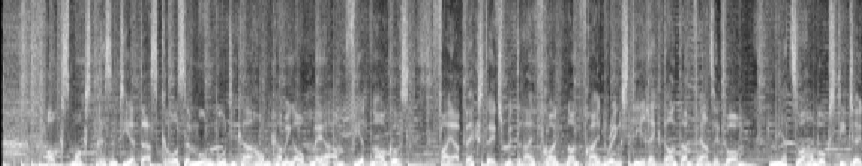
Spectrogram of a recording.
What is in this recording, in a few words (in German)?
Fremdtake Dynamisch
